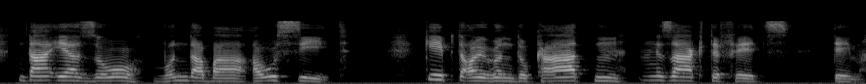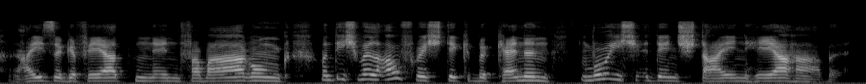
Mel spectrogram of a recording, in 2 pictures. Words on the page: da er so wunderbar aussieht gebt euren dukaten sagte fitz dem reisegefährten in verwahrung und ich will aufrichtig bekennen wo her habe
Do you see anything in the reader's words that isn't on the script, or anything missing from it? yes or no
yes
